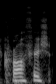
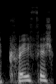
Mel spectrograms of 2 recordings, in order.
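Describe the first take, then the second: First: "crawfish" with CRAW rhyming with law; "crawfish", first syllable as craw; crawfish pronunciation. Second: "crayfish" with CRAY rhyming with day; "crayfish", first syllable as cray; crayfish pronunciation. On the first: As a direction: say "crawfish" with an aw vowel. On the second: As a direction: say "crayfish" with a long A. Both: Shown as a demonstration. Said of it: "I don't know how you pronounce it".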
